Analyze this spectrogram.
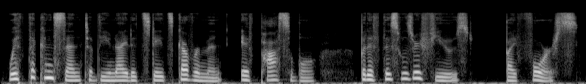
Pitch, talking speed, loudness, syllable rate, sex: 200 Hz, 175 wpm, -18 LUFS, 5.9 syllables/s, female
